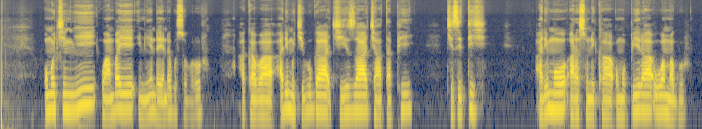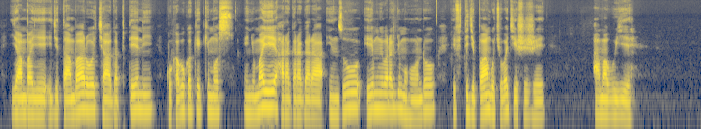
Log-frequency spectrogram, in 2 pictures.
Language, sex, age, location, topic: Kinyarwanda, female, 25-35, Nyagatare, government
